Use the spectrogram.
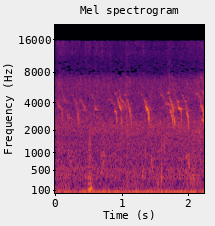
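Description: Young chicks peep and cluck softly nearby on a rainy morning, with short high chirps scattered irregularly over a low, steady background hum.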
